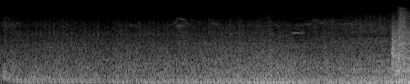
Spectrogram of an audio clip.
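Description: A large truck rushes past close by.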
